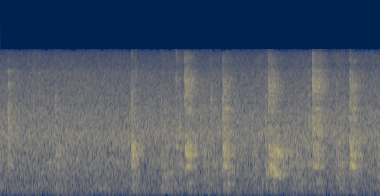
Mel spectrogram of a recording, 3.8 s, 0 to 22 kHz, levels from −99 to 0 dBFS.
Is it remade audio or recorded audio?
recorded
